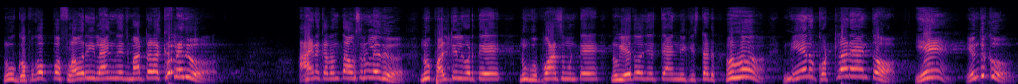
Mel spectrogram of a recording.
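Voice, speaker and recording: A man's voice: very high-pitched, expressive, moderate pace. A middle-aged male pastor preaching an emotional, dramatic sermon full of rhetorical questions. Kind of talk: impassioned sermon.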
